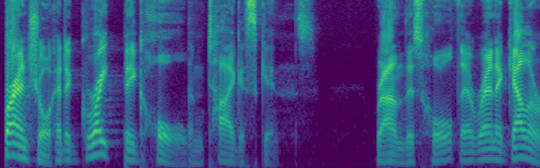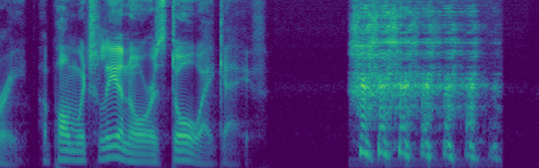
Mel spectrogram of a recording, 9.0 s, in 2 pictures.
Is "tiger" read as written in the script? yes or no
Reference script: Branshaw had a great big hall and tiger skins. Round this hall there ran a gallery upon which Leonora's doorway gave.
yes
